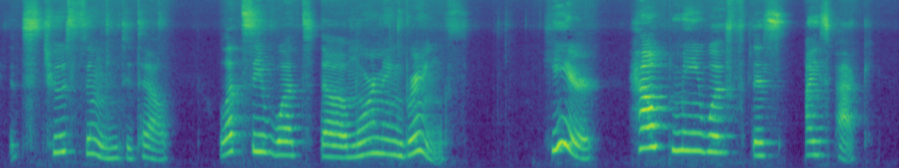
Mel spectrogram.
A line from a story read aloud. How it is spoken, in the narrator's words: said Aunt Sophie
